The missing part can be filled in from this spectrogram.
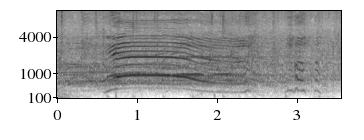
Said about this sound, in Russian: Дайте еще огромные аплодисменты.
